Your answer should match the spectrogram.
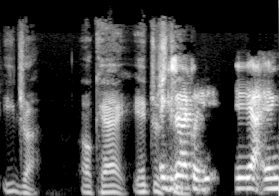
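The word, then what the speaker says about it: Ύδρα: we always say that tourists say hydra but the natives say idra because that is the greek pronunciation yeah silent silent h idra okay interesting exactly yeah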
